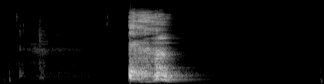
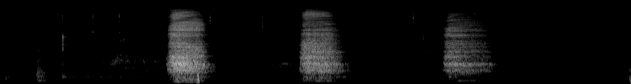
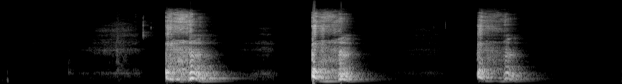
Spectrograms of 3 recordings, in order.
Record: {
  "cough_length": "3.2 s",
  "cough_amplitude": 32275,
  "cough_signal_mean_std_ratio": 0.29,
  "exhalation_length": "6.3 s",
  "exhalation_amplitude": 11331,
  "exhalation_signal_mean_std_ratio": 0.3,
  "three_cough_length": "6.2 s",
  "three_cough_amplitude": 32768,
  "three_cough_signal_mean_std_ratio": 0.34,
  "survey_phase": "alpha (2021-03-01 to 2021-08-12)",
  "age": "45-64",
  "gender": "Female",
  "wearing_mask": "No",
  "symptom_cough_any": true,
  "symptom_abdominal_pain": true,
  "smoker_status": "Current smoker (11 or more cigarettes per day)",
  "respiratory_condition_asthma": false,
  "respiratory_condition_other": false,
  "recruitment_source": "REACT",
  "submission_delay": "1 day",
  "covid_test_result": "Negative",
  "covid_test_method": "RT-qPCR"
}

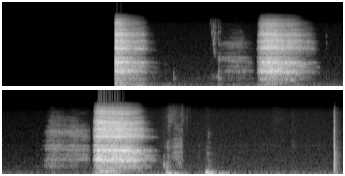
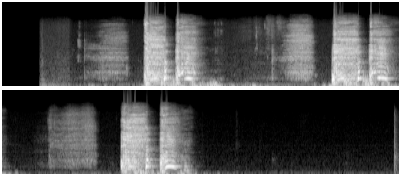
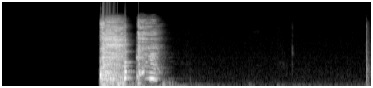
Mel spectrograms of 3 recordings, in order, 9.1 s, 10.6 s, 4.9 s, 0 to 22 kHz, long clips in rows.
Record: {
  "exhalation_length": "9.1 s",
  "exhalation_amplitude": 25804,
  "exhalation_signal_mean_std_ratio": 0.33,
  "three_cough_length": "10.6 s",
  "three_cough_amplitude": 26028,
  "three_cough_signal_mean_std_ratio": 0.39,
  "cough_length": "4.9 s",
  "cough_amplitude": 26028,
  "cough_signal_mean_std_ratio": 0.27,
  "survey_phase": "beta (2021-08-13 to 2022-03-07)",
  "age": "65+",
  "gender": "Male",
  "wearing_mask": "No",
  "symptom_none": true,
  "smoker_status": "Ex-smoker",
  "respiratory_condition_asthma": false,
  "respiratory_condition_other": false,
  "recruitment_source": "REACT",
  "submission_delay": "2 days",
  "covid_test_result": "Negative",
  "covid_test_method": "RT-qPCR",
  "influenza_a_test_result": "Negative",
  "influenza_b_test_result": "Negative"
}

